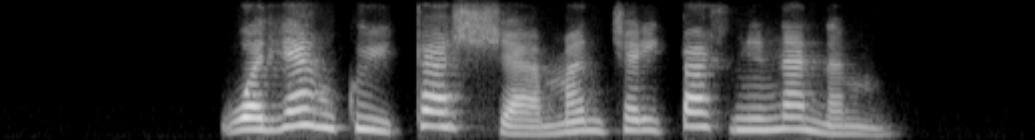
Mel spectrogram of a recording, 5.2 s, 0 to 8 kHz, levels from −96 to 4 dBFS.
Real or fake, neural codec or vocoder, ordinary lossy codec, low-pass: fake; autoencoder, 22.05 kHz, a latent of 192 numbers a frame, VITS, trained on one speaker; Opus, 16 kbps; 7.2 kHz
